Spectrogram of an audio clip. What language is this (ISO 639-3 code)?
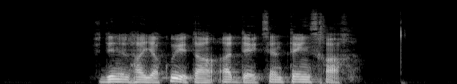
mlt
